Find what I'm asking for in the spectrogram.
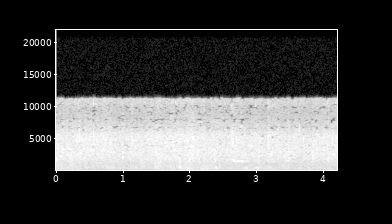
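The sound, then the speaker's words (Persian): Heavy rain pours down during a sudden storm over forest and mountains, a dense, unbroken hiss that holds at an even level with no voices. “باران شدیدی میباره.”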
